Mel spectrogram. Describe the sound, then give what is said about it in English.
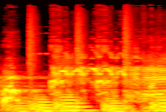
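A dog barks loudly, about three quick barks in a row with a tonal, synthetic, toy-like quality. No one speaks. “And the doggy.”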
